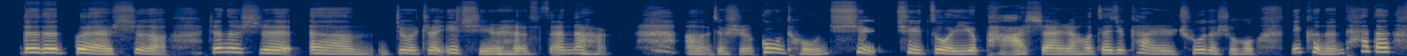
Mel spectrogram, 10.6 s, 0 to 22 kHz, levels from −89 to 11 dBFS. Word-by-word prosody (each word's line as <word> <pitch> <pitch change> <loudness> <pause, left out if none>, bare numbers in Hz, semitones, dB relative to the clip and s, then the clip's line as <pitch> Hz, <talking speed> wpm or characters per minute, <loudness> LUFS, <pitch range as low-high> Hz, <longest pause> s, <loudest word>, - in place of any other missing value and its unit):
对 285 +1 +8
对 270 0 +11
对， 225 -7 +6
是 485 - -2
的。 - - -2 0.3
真 295 +1 +5
的 295 -1 +3
是， 235 -5 +1
嗯， 185 -6 -2 0.2
就 225 -3 0
这 210 +1 -1
一 240 - -2
群 190 -5 -5
人 185 0 -1
在 215 - -3
那 225 +1 -1
儿， 185 - -12 0.5
呃， 165 -3 -6
就 190 - -6
是 185 0 -7
共 275 +4 +2
同 175 -3 -4
去 285 +6 -4
去 275 -7 -2
做 225 0 +4
一 190 0 -1
个 205 - +2
爬 200 - -2
山， 195 -1 0
然 170 - -1
后 195 - -2
再 215 +3 0
去 220 - -1
看 230 -5 -4
日 185 - -6
出 235 +7 -3
的 210 -4 -2
时 170 -1 -9
候， 175 0 -6 0.2
你 270 - -3
可 - - 0
能 180 +3 -4
它 360 +8 -2
的 315 -1 +6
210 Hz, 250 characters per minute, -22 LUFS, 185-245 Hz, 0.5 s, 对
